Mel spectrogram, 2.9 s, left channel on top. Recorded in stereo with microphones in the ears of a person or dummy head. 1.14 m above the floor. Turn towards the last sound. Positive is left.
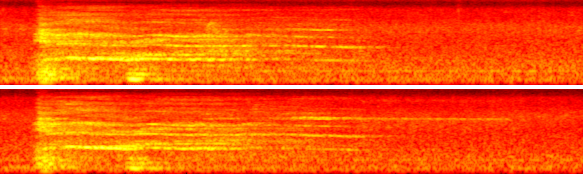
turn(degrees=-60)  # may be behind; listen again after turning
